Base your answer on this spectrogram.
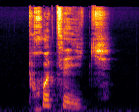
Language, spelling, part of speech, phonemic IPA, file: French, protéique, adjective, /pʁɔ.te.ik/, LL-Q150 (fra)-protéique.wav
- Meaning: 1. proteinic 2. protean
